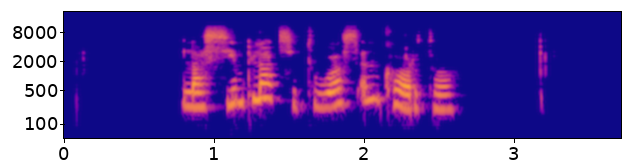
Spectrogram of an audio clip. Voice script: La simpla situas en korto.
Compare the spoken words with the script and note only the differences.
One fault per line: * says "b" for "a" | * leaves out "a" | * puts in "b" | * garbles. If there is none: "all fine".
all fine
